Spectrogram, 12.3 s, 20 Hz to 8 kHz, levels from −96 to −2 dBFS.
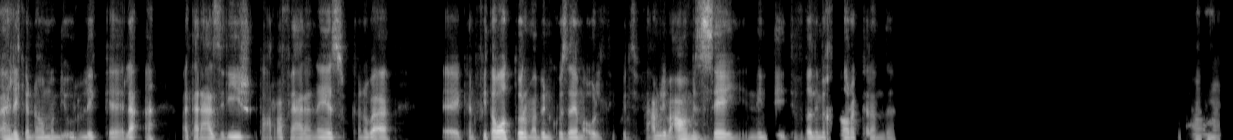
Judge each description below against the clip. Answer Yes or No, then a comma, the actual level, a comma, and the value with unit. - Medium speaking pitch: No, low, 110 Hz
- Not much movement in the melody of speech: Yes, narrow, 1.8 semitones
